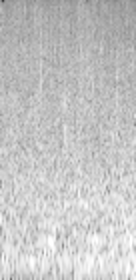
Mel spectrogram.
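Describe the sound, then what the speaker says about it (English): Steady rain pattering on a spacesuit helmet during a storm in the space exploration game Outer Wilds, a dense, even hiss of droplets close up, with no voices. "Oh, and the raindrops and stuff on my helmet."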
